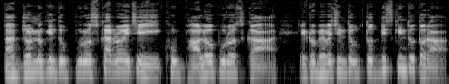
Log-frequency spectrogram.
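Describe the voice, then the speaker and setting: A man's voice: mid-range voice, rapid-fire, no room sound, lo-fi sound, natural voice. A man voicing a sly cartoon schoolteacher who talks in a sweet, mock-kind way. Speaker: teacher. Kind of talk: cartoon voice acting.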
